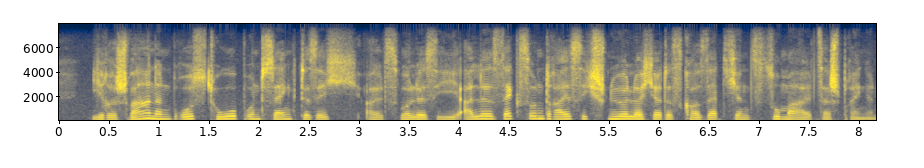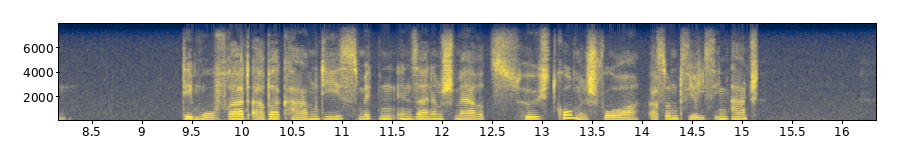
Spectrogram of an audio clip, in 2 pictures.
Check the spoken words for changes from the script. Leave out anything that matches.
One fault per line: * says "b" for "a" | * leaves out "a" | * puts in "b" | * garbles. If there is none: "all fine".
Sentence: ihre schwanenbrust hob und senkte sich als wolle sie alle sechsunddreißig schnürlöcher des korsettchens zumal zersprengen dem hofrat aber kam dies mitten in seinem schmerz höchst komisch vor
* garbles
